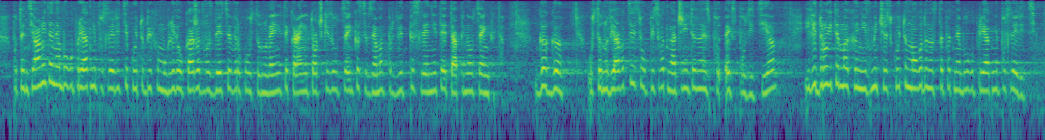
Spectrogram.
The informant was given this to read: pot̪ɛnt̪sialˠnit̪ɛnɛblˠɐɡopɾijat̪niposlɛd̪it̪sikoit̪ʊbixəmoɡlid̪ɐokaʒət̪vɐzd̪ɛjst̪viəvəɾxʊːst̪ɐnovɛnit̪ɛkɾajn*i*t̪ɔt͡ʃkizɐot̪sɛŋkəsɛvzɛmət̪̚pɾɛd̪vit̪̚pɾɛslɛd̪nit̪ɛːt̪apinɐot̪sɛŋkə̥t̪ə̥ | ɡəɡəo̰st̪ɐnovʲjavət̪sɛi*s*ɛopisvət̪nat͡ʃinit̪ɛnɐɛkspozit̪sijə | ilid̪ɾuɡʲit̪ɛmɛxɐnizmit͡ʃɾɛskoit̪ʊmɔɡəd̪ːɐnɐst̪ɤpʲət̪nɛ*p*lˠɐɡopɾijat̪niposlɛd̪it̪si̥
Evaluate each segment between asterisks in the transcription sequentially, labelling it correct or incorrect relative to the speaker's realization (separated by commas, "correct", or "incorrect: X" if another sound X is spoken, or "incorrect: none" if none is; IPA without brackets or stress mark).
correct, correct, incorrect: b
